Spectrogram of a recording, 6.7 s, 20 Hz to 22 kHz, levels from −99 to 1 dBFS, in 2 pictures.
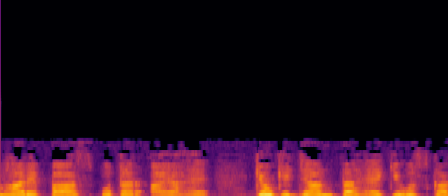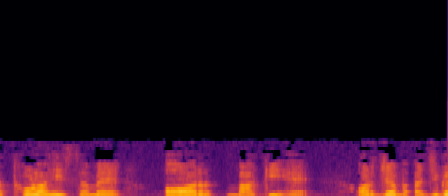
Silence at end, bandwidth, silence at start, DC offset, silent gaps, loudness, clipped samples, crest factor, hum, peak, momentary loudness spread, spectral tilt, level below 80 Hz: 0 s; 6.4 kHz; 0 s; under 0.1%; none; -23 LUFS; under 0.1%; 18 dB; none; -4 dBFS; 10 LU; -8.5 dB/octave; -56 dBFS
